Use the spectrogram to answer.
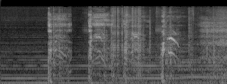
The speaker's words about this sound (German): Husten Sie.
